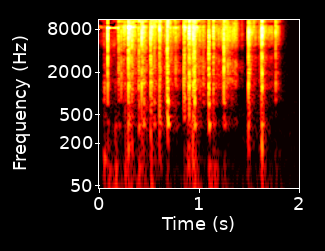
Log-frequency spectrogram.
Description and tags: Coins - Money 01
Pop some tissue and a woolly hat in a bowl, pop that in the sound booth next to the mic and let your coins drop. Then edit that baby - cut out the gaps that are too far apart until the impacts of the coins land at the time you want.
drop, hit, Money, pop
